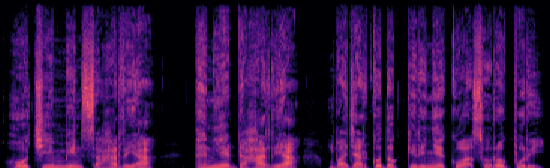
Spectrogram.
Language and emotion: Santali, happy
